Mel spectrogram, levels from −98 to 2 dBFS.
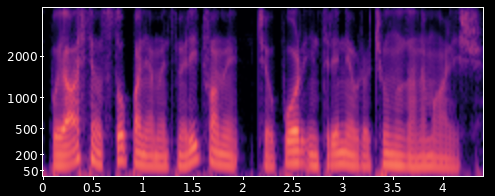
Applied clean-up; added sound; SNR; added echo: none; none; none; none.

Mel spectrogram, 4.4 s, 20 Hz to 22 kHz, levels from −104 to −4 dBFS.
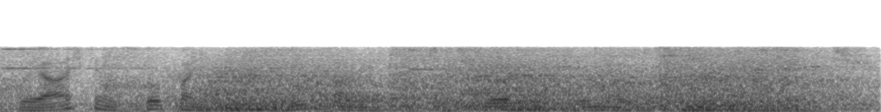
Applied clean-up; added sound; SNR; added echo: none; Mechanisms; -3 dB; none.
